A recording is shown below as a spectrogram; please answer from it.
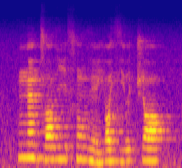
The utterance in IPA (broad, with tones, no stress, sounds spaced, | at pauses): ŋ æ̃˦ d͡z ɒ˧ ɣ i˧ s õ˧ ɣ ẽ˨ j ɒ˧ zʲ o˨˦ t͡ʃ ɒ˧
